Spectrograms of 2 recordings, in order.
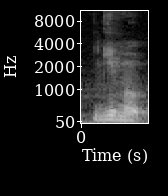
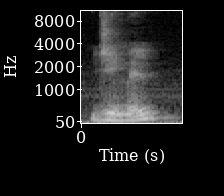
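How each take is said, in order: First: The word begins with a g sound. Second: The word begins with a j sound. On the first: "Г" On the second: "Дж"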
